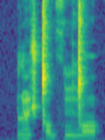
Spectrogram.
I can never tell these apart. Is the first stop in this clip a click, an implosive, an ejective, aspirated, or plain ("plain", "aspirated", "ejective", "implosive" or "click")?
click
